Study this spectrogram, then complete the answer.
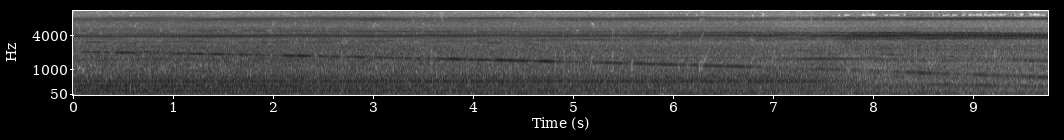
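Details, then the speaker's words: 7.5HP (5.5kW) three-phase regenerative ring blower (CNC vacuum pump) on a 10HP VFD: whine falls smoothly in pitch during controlled decelerate ramp-down instead of coast-to-stop; earlier bad noise gone, though bearings sound worn. "down okay bad burn noise is gone don't even hear it anymore"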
